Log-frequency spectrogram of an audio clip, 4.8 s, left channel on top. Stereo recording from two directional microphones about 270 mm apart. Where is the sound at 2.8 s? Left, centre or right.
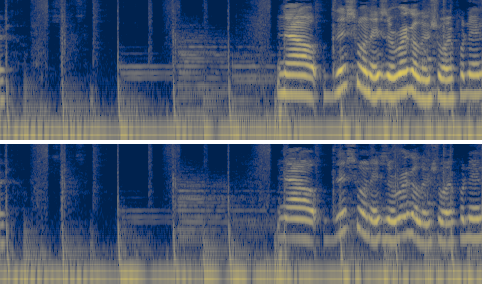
Left.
